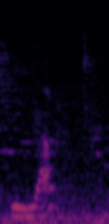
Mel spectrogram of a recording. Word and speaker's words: Vija: Vija. The J in Europe is pronounced like a Y, which means the garland.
